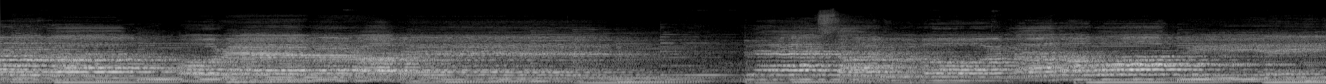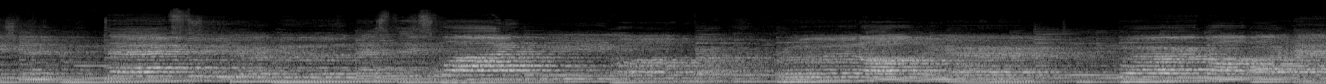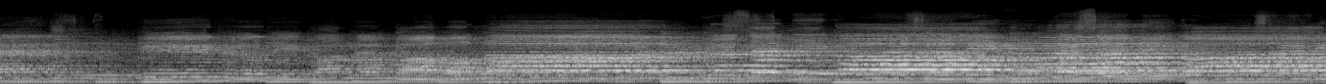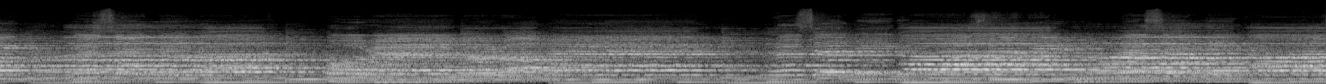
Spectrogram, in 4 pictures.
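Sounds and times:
choir singing a hymn: 0:00.0 - 0:53.0.

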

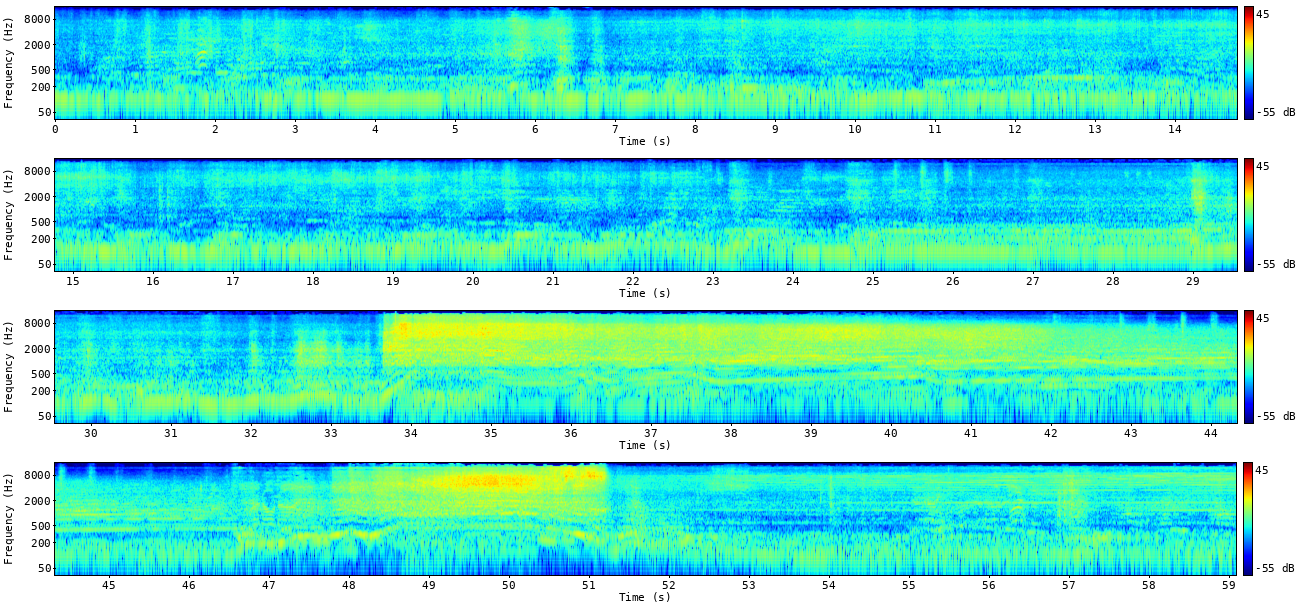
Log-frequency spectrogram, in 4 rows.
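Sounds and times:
drag car engine idling: 0:00.0 - 0:05.6, 0:07.0 - 0:28.9, 0:51.2 - 0:59.0
drag car accelerating: 0:00.0 - 0:59.0.

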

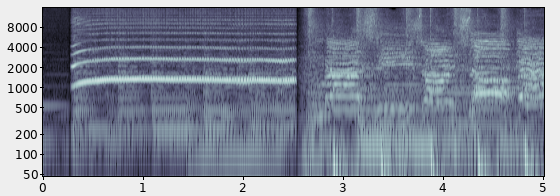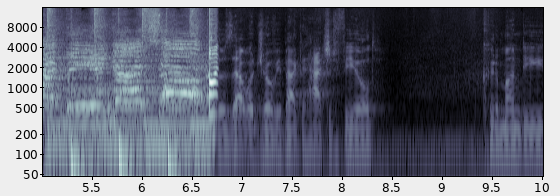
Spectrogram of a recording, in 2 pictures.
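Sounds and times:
woman screaming: 0:00.3 - 0:02.6.

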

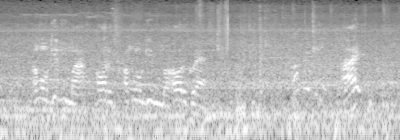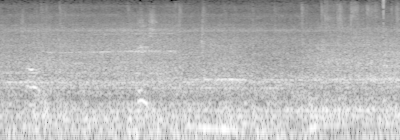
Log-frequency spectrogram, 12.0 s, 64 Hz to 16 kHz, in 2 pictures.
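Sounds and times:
bus engine rumble: 0:00.0 - 0:12.0
faint voices: 0:04.2 - 0:10.1.

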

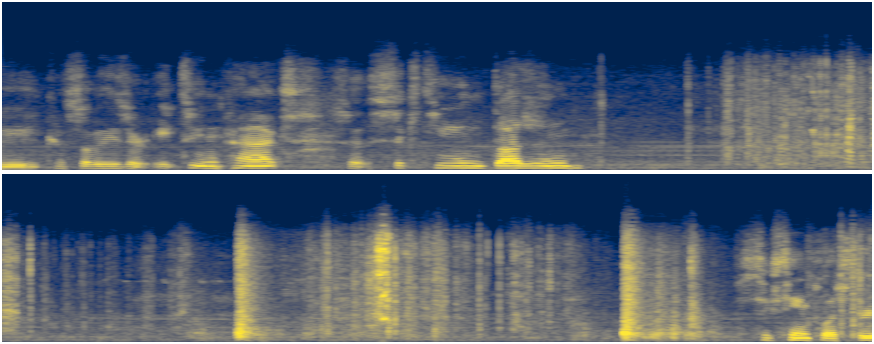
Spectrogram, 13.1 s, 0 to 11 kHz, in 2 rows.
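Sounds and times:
egg cartons rustling and scraping: 0:05.2 - 0:13.0.

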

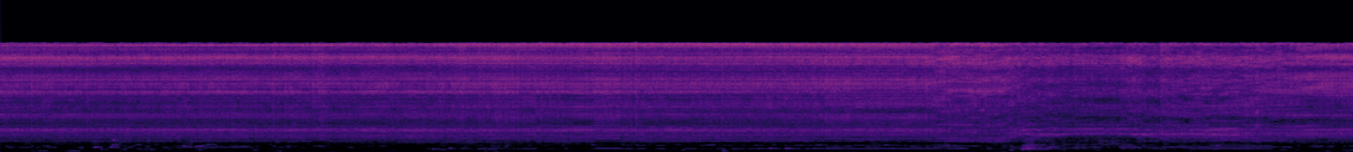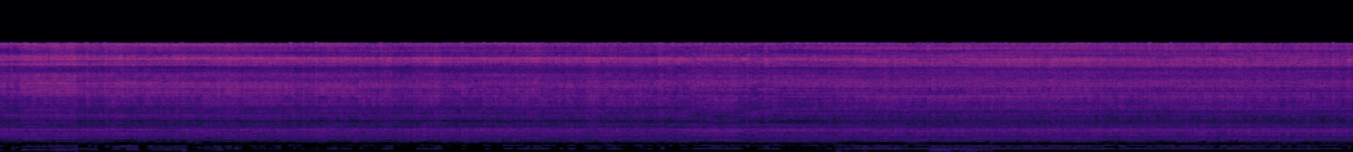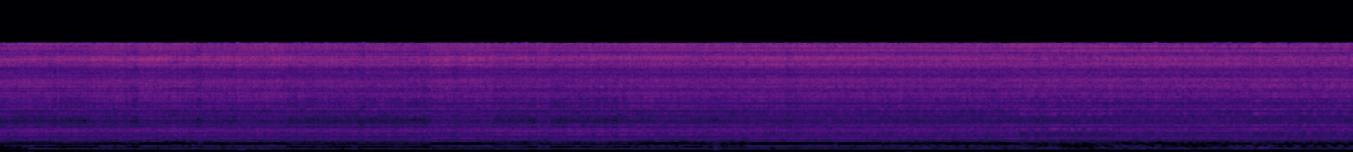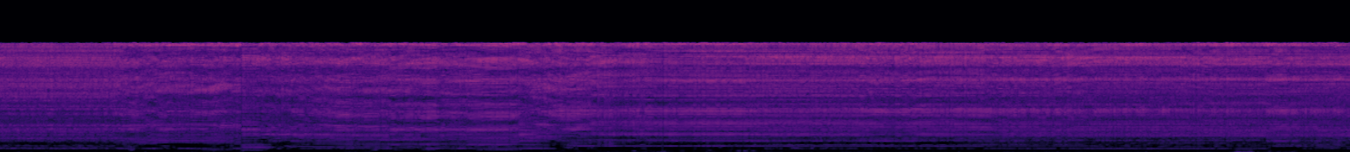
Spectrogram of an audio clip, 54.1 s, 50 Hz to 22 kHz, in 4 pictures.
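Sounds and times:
tattoo machine buzzing: 0:00.0 - 0:54.0.

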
